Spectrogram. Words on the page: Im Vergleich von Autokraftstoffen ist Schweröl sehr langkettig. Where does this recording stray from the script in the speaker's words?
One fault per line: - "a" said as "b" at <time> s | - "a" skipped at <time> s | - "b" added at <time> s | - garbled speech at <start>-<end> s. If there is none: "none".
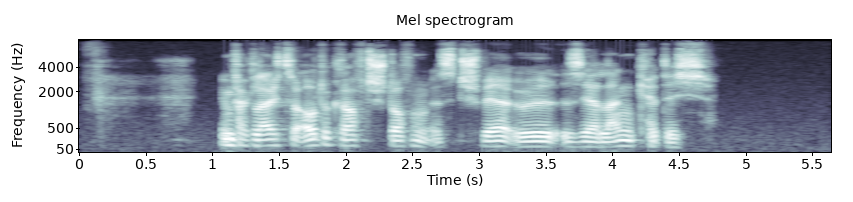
- "von" said as "zu" at 1.5 s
